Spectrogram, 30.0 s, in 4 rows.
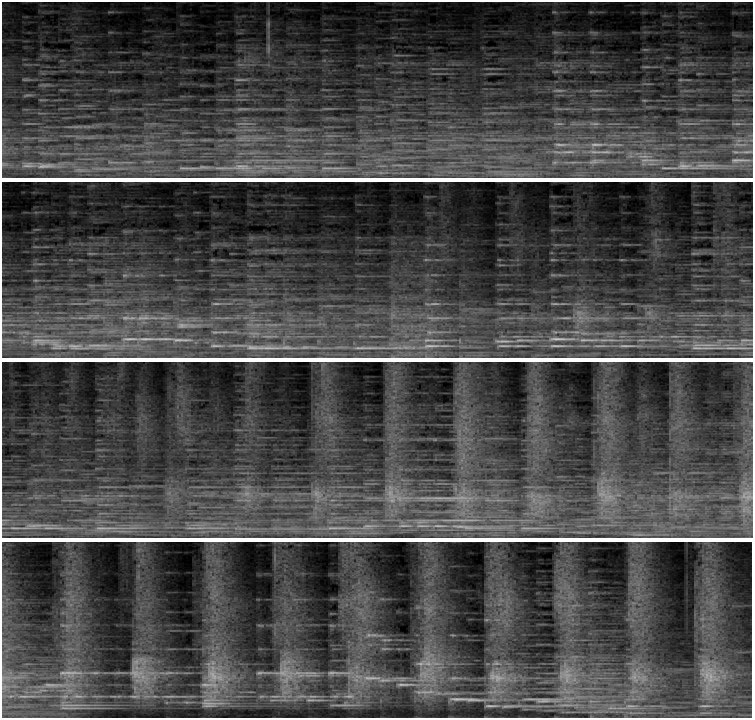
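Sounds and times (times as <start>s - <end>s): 
piano: 0.0s - 30.0s.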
